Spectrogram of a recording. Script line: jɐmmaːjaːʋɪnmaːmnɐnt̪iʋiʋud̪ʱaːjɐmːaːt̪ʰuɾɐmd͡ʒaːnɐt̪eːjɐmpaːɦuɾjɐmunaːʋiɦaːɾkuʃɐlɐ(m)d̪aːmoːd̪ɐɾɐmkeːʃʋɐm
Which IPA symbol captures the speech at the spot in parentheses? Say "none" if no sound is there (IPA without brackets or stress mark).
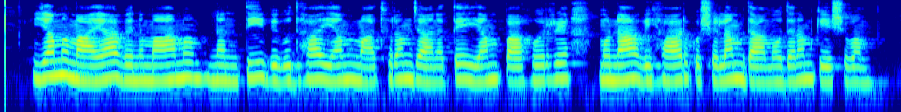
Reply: m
